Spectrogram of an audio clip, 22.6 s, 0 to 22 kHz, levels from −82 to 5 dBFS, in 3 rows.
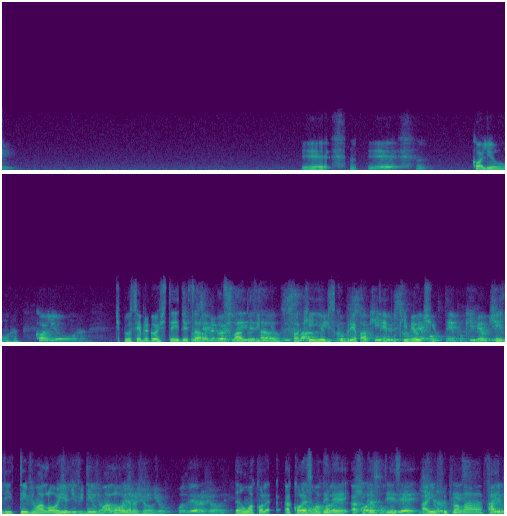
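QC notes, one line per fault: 0.0–0.19, 5.47–6.4, 8.03–9.07, 10.23–15.14, 15.92–18.57, 18.88–18.94 and 19.44–22.62 s, echo leak: a copy of the speech returns about 990 ms late, from barely audible to as loud as the speech itself by the end. The likely cause is a far-end loudspeaker whose echo canceller passed residual pickup back.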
